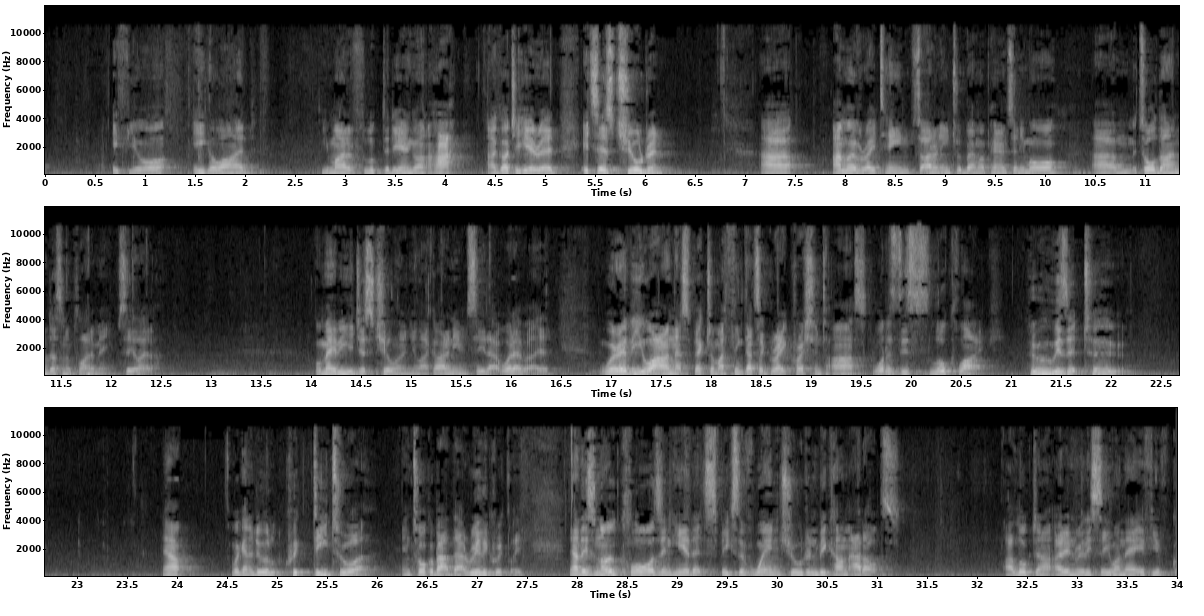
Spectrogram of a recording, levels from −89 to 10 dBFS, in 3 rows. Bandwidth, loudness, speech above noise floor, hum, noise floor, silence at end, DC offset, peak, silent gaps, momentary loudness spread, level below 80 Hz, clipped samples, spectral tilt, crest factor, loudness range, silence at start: 11 kHz; -23 LUFS; 29 dB; none; -52 dBFS; 0 s; 0.1%; -2 dBFS; none; 13 LU; -54 dBFS; under 0.1%; -4.5 dB/octave; 22 dB; 5 LU; 0.7 s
